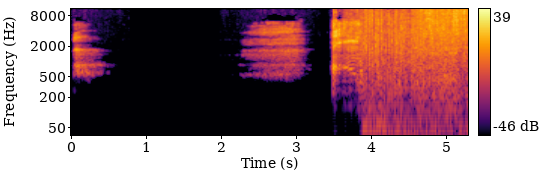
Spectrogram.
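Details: Comedic comparison of how normal people versus dads sneeze: a soft sneeze-like burst and drawn-out inhale, then a sudden very loud blast with long roaring noise, an exaggerated dad-style sneeze.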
